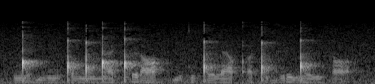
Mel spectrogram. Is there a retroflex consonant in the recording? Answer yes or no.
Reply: no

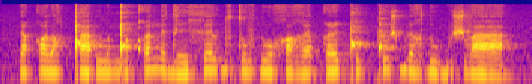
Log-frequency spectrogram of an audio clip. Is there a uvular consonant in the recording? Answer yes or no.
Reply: yes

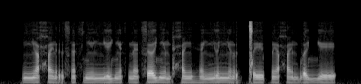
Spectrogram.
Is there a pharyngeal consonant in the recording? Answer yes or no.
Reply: yes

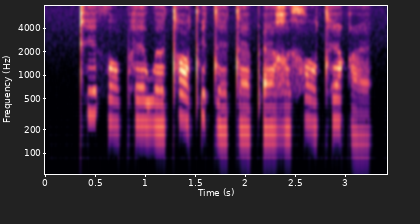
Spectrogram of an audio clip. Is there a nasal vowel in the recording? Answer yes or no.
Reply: no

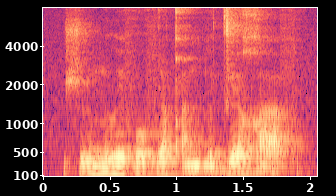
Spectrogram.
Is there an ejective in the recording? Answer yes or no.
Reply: yes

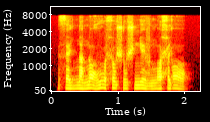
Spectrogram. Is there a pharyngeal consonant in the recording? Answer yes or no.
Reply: yes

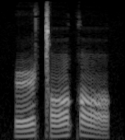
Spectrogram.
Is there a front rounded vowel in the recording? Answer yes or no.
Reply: no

